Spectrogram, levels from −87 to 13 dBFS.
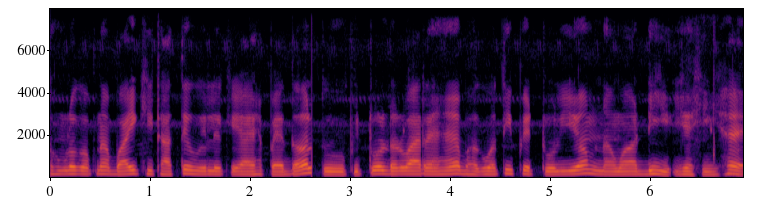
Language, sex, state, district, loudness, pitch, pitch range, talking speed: Hindi, female, Chhattisgarh, Balrampur, -27 LUFS, 155 Hz, 150-175 Hz, 175 wpm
